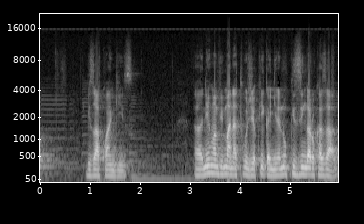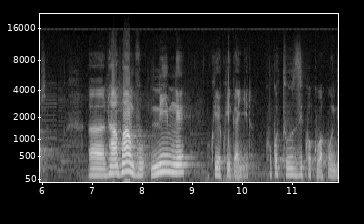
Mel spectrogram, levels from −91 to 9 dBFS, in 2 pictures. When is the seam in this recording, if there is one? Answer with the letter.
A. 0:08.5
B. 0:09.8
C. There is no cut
C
